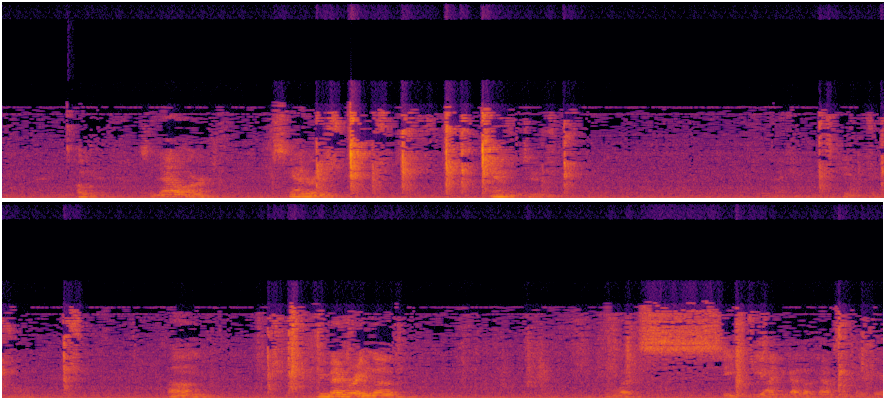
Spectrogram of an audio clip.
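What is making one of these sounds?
An elderly man speaks calmly.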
